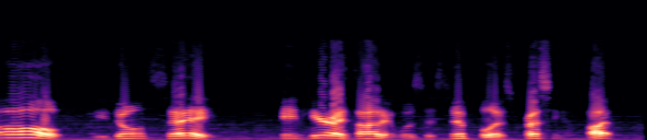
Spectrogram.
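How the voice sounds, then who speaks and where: Over music in the background, a squeaky put-on character voice at extremely high pitch speaks at a moderate pace. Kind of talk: sarcastic cartoon dialogue. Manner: sarcastic. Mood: sarcastic, dry.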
